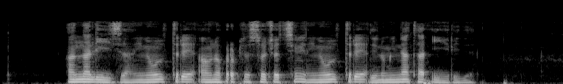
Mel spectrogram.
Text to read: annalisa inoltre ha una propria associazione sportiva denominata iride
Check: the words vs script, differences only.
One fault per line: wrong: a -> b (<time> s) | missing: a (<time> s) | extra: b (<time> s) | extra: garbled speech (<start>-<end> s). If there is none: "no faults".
wrong: sportiva -> inoltre (3.1 s)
